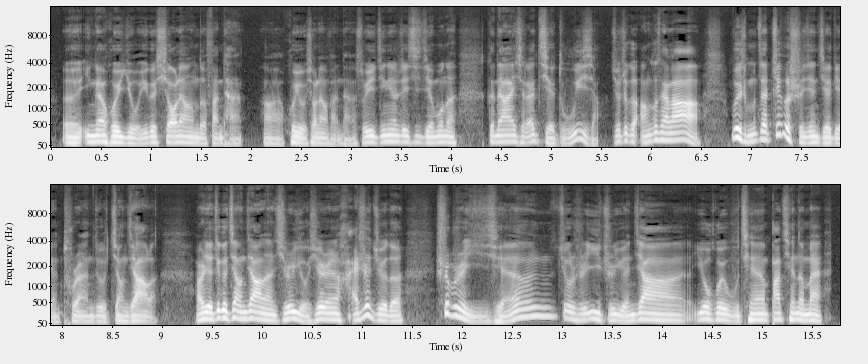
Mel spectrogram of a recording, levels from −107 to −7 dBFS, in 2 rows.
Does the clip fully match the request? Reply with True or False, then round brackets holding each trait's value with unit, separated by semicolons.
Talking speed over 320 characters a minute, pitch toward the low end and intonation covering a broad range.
False (370 characters per minute; 110 Hz; 4.2 semitones)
